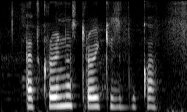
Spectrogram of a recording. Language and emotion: Russian, neutral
